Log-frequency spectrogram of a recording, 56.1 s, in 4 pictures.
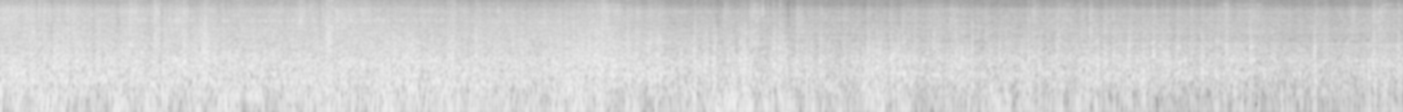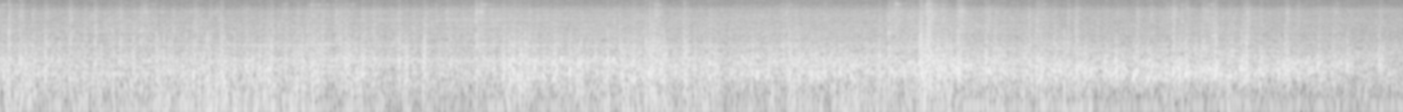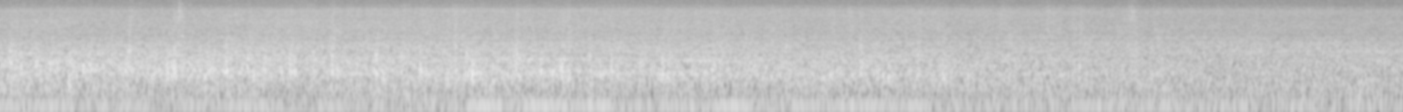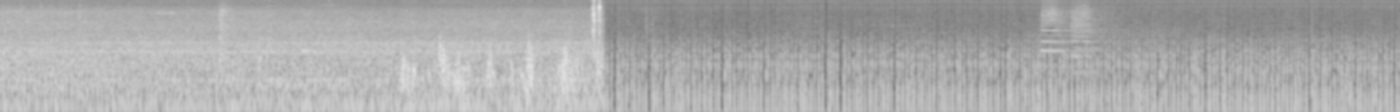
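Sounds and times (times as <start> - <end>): sharp rail clicks: 0.0 - 39.9, 43.7 - 45.2
train wheels rumbling on rails: 0.0 - 56.0.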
